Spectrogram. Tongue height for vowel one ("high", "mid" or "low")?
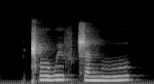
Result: mid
